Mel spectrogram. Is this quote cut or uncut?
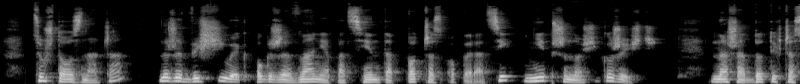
uncut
